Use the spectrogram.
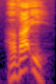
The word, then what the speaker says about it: Hawaii: Actually, they say it like this, Hawaii.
